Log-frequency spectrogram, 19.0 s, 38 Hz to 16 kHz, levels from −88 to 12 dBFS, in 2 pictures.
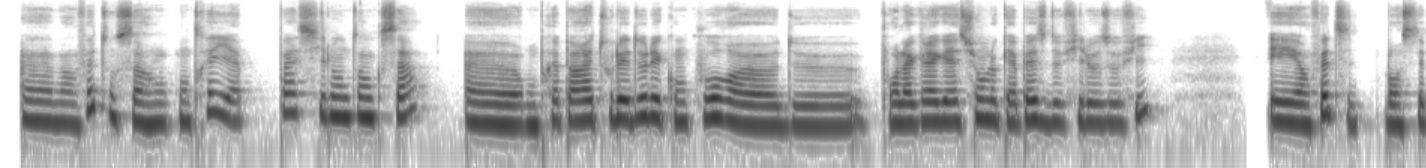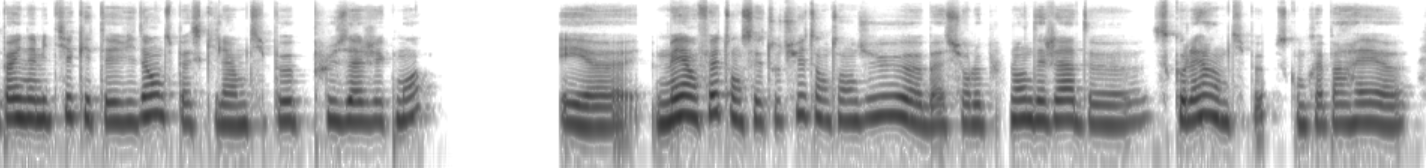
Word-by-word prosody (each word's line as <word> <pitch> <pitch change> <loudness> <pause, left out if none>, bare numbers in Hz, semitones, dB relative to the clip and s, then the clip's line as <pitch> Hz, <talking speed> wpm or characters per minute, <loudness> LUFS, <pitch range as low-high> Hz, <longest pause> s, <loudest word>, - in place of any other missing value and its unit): Heu, 210 -2 0
bah, 200 0 -2
en 190 - -3
fait, 320 - -2
on - - +2
s'est 230 -3 +1
rencontrés 200 +7 -2
il - - -1
y - - 0
a 210 - -5 0.2
pas 280 -1 -1
si 275 -2 -2
longtemps 245 -1 +3
que 235 - -5
ça. 255 +6 -1 0.3
Heu, 190 -2 +2
on 180 - +1
préparait 215 +2 0
tous 225 +2 -5
les 225 - +7
2 240 +2 +3
les 235 -2 +3
concours, 220 +1 +1
heu, 180 -2 +1
de 175 +2 -4
pour 195 - -2
l'agrégation, 205 +2 +1
le 220 - +2
CAPES 215 0 +1
de 200 - -2
philosophie 200 +8 -4 0.7
et 205 -2 +3
en 190 - +2
fait 255 +8 +3
c'ét 200 -7 -6
bon, 190 -2 0
c'était 185 +3 -1
pas 230 - +4
une 230 -1 +7
amitié 220 +2 +2
qui 240 - -4
était 215 -2 0
évidente 245 +6 +2
parce 200 -7 -5
qu'il 190 - -8
est - - +1
un 180 - 0
petit 185 +1 -5
peu 210 +2 0
plus 210 +1 -2
âgé 205 0 0
que 215 - -8
moi 235 +5 -2 0.8
et 185 -3 +2
heu, 170 0 -1 0.2
mais 215 +6 +7
en 250 - +6
fait, 270 +2 +2
on - - +2
s'est 215 0 0
tout 220 +1 -8
de 215 - -9
suite 255 -1 -2
entendus, 215 +1 -1 0.2
heu, 200 -4 +2
bah, 180 0 -2
sur 190 +1 -4
le 190 - -1
plan 220 +4 -1
déjà 220 0 +2
de 190 +1 -5
scolaire 225 +3 +2
un 235 - +3
petit 200 - -7
peu, - - -8
puisqu'on 185 - -7
préparait, 190 +2 -2
heu, 180 +1 -2
210 Hz, 245 wpm, -20 LUFS, 190-230 Hz, 0.8 s, les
